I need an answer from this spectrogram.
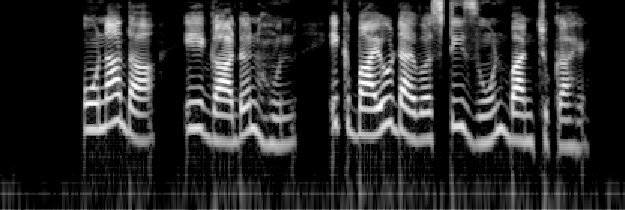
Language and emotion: Punjabi, neutral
